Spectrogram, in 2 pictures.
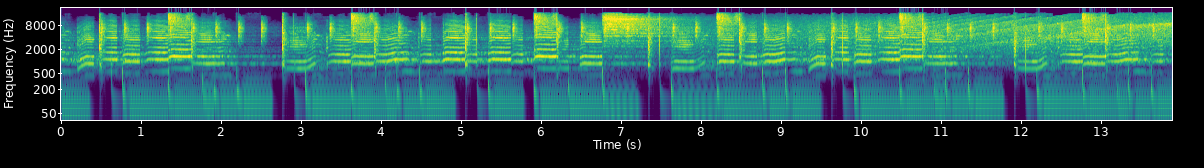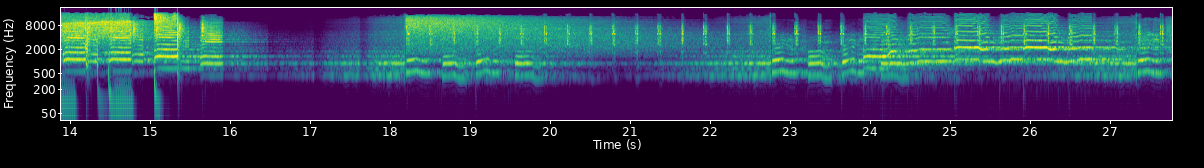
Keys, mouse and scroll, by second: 19.5 right click, 20.5 click.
